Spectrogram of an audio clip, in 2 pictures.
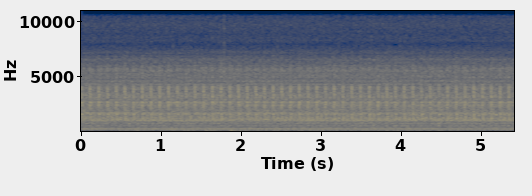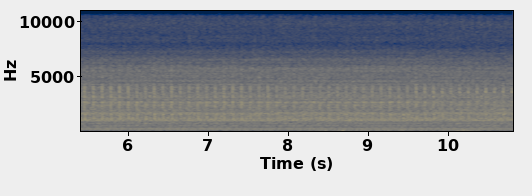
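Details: VW Polo Sedan CFNA engine, 105,000 km, cold start at 20 °C after sitting about 15 hours, before decarbonizing: steady sharp metallic light knocking about three per second over idle, fading within a minute; cold-start piston knock.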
